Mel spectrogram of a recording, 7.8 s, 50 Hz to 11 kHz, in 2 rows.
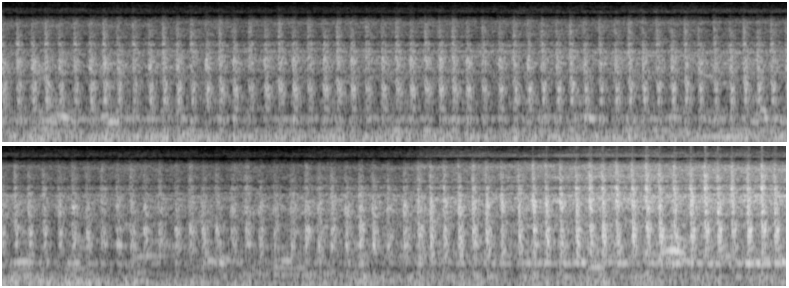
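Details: Chaparral boat with a MerCruiser V8 running with a steady internal knock, about 3.5 per second, getting louder. It lost power on the lake after winterizing left tape over the oil fill; 3.5 quarts were added and the dipstick now reads one quart over full. Cause unconfirmed.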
